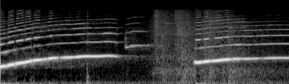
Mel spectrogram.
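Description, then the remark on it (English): A pair of blonde-colored gibbon apes at Dana Savarelli's exotic animal sanctuary on a 10-acre plot sings loud, siren-like whoops: two long rising tonal calls with rich harmonics, separated by a brief rustling burst, with no one talking. “That's a pair of blonde-colored gibbon apes just singing away.”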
